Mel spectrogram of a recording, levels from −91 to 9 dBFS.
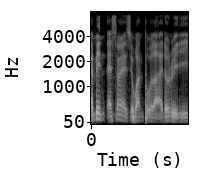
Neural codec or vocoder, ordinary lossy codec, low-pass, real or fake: codec, 16 kHz, 8 kbps, FunCodec, trained on LibriTTS, 25 frames a second; none; 7.2 kHz; fake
